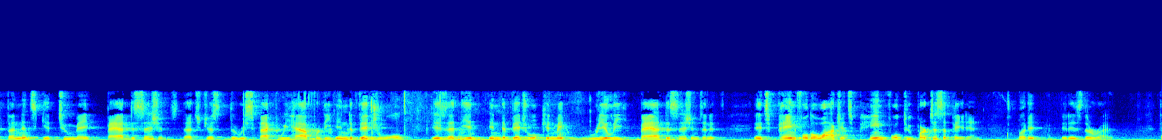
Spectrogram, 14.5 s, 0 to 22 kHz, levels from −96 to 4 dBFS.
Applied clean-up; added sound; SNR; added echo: none; none; none; none.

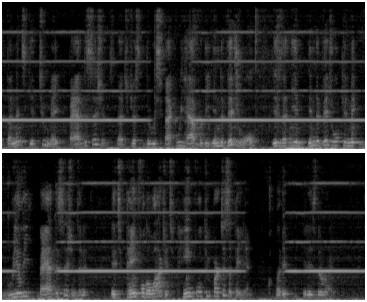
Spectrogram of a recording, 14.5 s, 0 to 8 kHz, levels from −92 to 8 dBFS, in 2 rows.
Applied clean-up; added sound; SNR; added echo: none; Bowed string instrument; 7 dB; reverberation time 0.3 s.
